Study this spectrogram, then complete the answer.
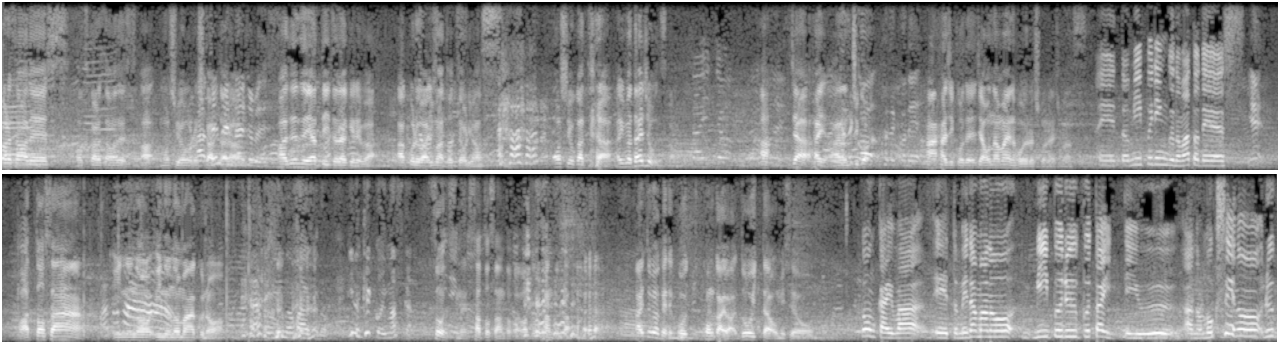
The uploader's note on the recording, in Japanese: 第5回ボードゲームフリーマーケット in 新大阪｣に遊びに行ってきました！歩いて収録しました！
